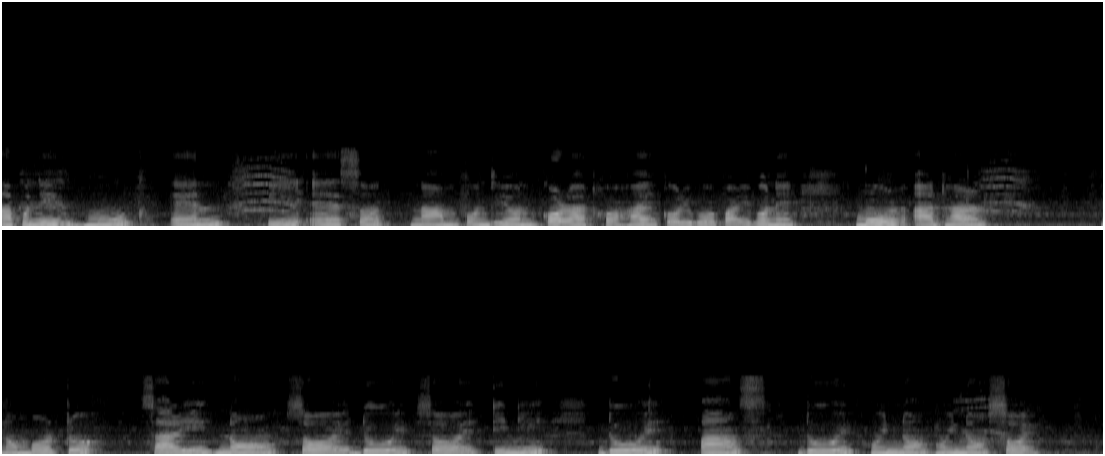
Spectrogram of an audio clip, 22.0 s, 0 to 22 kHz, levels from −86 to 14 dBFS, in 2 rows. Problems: constant background noise, background conversations at intervals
